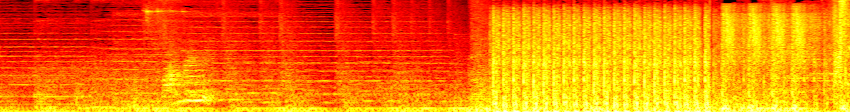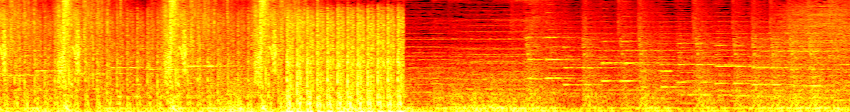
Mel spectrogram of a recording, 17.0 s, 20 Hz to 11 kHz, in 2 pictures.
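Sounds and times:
automatic gunfire: 0:04.9 - 0:12.6.

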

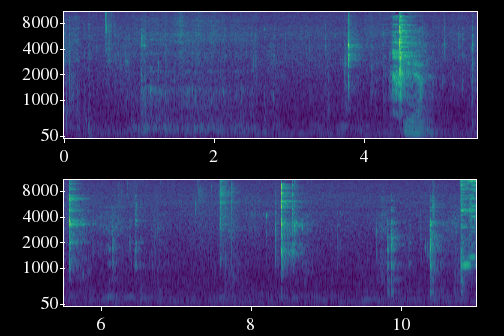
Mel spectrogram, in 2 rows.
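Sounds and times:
person chewing food: 0:00.0 - 0:04.3, 0:05.0 - 0:09.3.

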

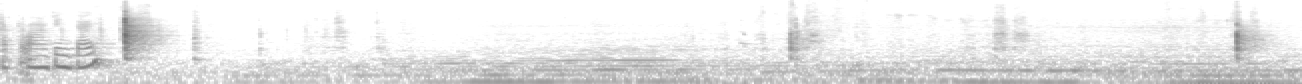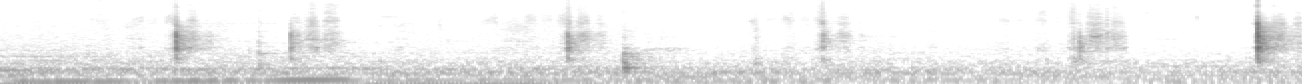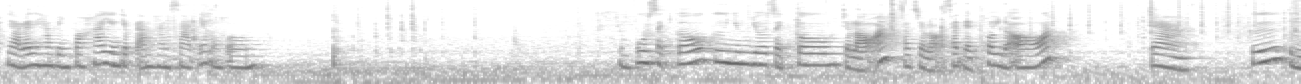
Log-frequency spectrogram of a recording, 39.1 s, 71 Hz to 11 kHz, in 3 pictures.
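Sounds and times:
knife slicing tomato: 0:06.7 - 0:10.4, 0:11.6 - 0:12.8, 0:13.9 - 0:15.2, 0:15.9 - 0:16.6, 0:17.8 - 0:19.4, 0:20.4 - 0:21.7, 0:22.8 - 0:26.3.

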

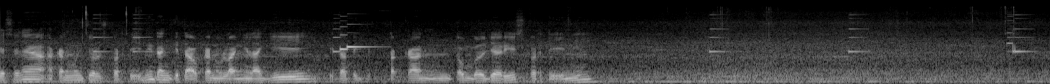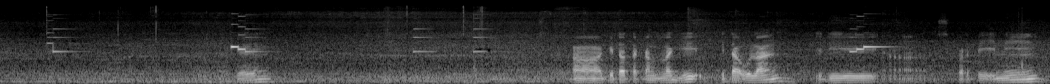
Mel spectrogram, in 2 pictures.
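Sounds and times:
steady low hum: 0:00.0 - 0:21.0
short high beeps: 0:03.3 - 0:04.0, 0:07.1 - 0:07.4, 0:08.5 - 0:08.8, 0:10.1 - 0:11.4, 0:12.8 - 0:13.1, 0:14.6 - 0:15.5, 0:19.0 - 0:19.6.

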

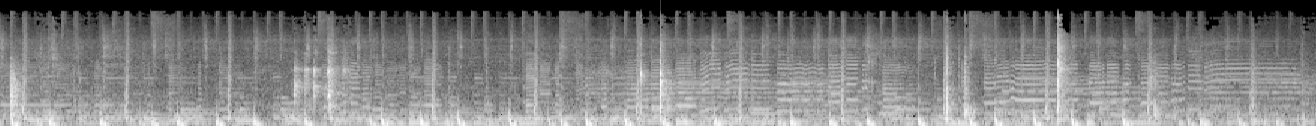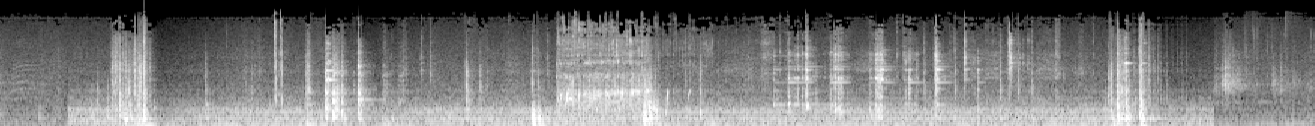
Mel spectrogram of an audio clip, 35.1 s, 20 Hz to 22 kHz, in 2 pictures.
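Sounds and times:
steady hum: 0:18.5 - 0:33.8
water pouring into bottle: 0:25.0 - 0:27.2.

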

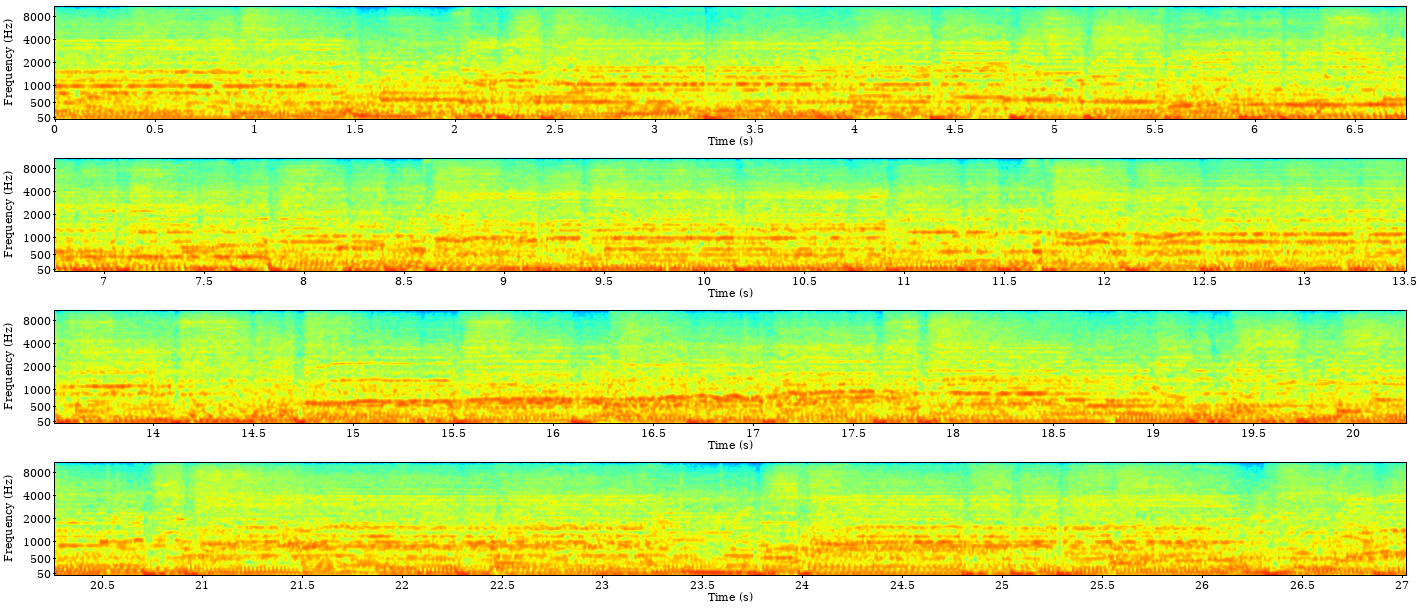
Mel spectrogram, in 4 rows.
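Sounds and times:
gospel band playing: 0:00.0 - 0:27.0
steady bass: 0:00.0 - 0:27.0.

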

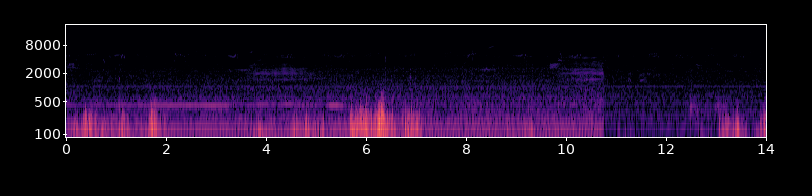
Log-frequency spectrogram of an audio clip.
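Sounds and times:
steady low rumble: 0:00.0 - 0:10.8.

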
